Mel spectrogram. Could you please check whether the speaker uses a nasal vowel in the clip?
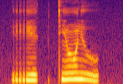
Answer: yes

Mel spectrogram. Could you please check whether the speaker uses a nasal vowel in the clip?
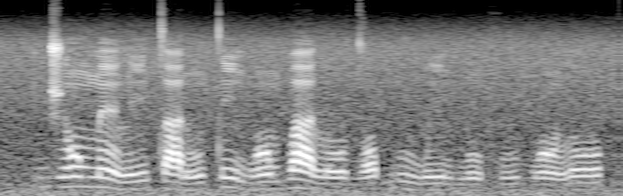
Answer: yes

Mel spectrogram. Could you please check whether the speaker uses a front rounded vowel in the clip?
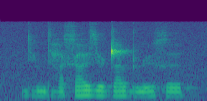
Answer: yes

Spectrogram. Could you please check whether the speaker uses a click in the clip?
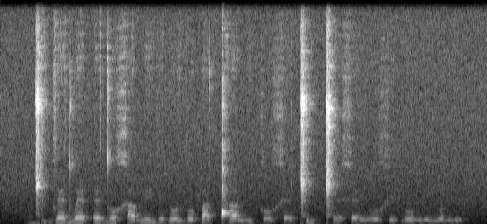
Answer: yes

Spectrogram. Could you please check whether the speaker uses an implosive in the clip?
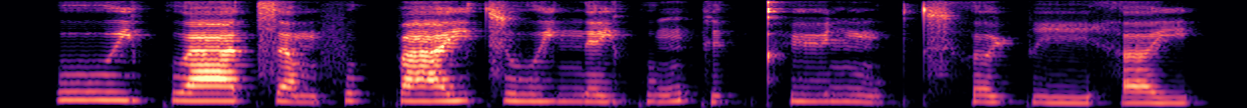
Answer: no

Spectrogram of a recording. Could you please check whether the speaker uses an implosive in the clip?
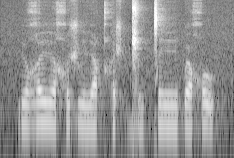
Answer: yes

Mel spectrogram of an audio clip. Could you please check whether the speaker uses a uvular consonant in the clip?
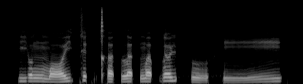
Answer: no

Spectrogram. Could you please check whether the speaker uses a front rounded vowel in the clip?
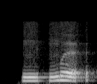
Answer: yes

